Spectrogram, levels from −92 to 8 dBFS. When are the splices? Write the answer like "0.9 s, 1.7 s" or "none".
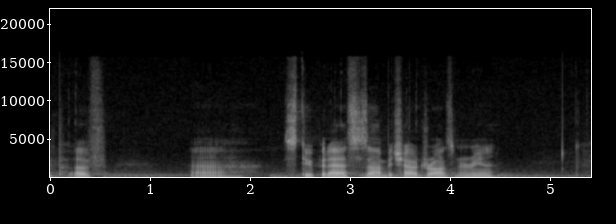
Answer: none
